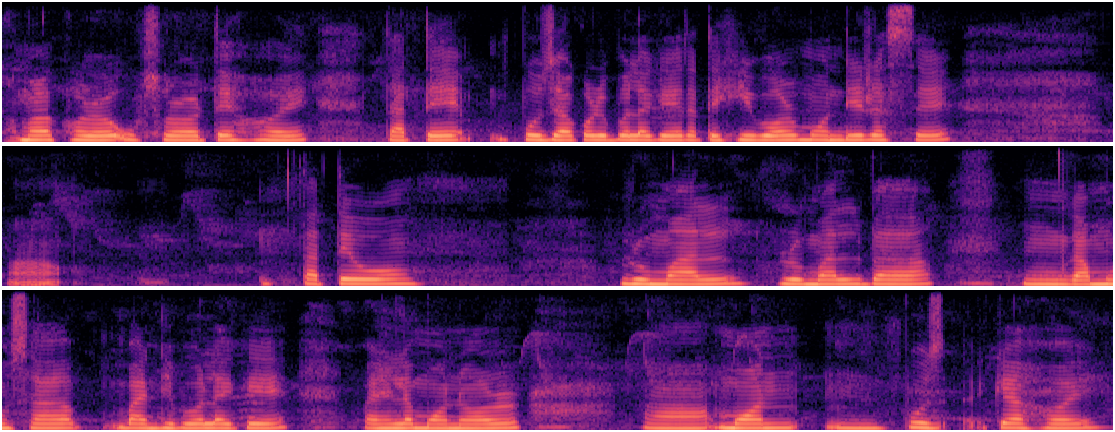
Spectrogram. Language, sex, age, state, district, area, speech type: Assamese, female, 18-30, Assam, Udalguri, rural, spontaneous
